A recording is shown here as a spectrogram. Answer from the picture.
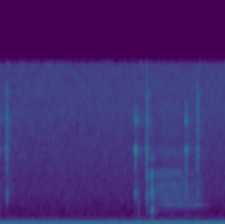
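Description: Near silence: a steady low hum with a few faint clicks in the second half, made while switching the computer screen from the slideshow to a chart.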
